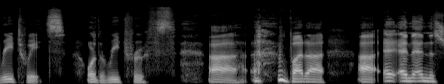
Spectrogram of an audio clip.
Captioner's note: chuckles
